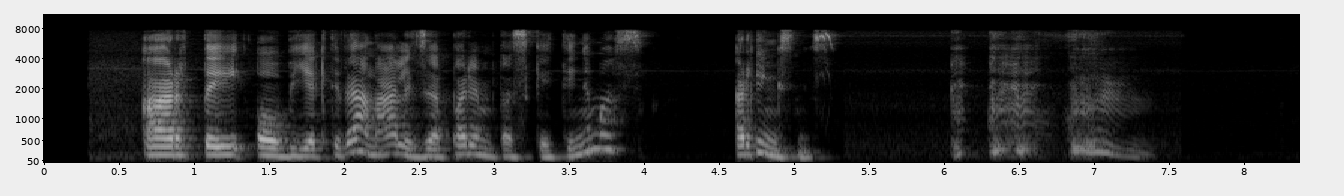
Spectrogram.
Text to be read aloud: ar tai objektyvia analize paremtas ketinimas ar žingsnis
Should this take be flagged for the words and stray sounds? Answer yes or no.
yes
